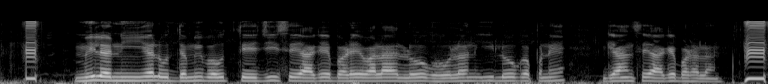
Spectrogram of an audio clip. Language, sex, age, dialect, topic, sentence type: Bhojpuri, male, 18-24, Western, banking, statement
